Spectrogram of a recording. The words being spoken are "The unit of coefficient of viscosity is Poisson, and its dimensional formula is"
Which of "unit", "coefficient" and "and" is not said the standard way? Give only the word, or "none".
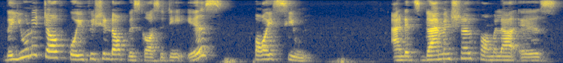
none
